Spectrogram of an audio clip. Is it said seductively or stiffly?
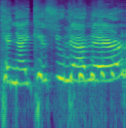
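stiffly. It is said in a stiff, formal, regal tone.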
